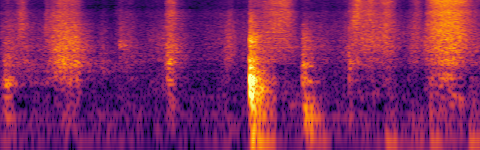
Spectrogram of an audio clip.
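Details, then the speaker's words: Knee clicking (joint crepitus) heard during a Pilates session, just after lying prone for a swan dive; the instructor asks whether anyone heard her knee click. "was my knee clicking, did anyone hear that?"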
